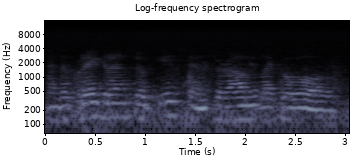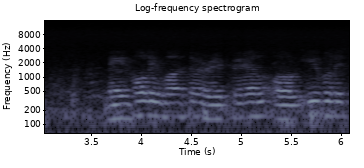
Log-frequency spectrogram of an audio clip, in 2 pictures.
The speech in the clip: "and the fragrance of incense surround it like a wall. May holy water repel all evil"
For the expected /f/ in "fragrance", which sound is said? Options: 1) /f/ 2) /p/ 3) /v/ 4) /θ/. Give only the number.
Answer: 2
